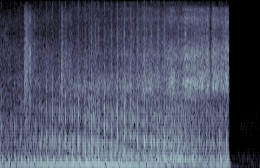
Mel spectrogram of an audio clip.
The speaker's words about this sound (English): You know what I really like about that? I like the sound of the helicopter.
